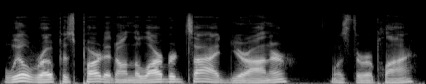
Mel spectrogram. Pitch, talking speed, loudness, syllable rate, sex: 105 Hz, 195 wpm, -17 LUFS, 4.9 syllables/s, male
